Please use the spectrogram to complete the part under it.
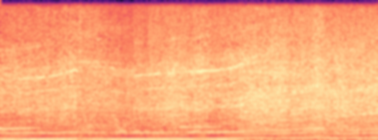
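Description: A racing car engine whines at high revs, its pitch rising and dipping with gear changes.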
